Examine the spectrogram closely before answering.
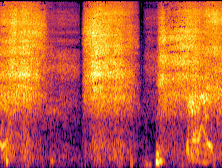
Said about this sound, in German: Sie haben Luftmatratzen mitgebracht, die sie im Schlafzimmer aufpusten.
